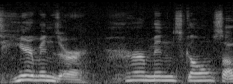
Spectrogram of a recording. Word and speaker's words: Heermann's: but i can't recall that ever heard someone pronounced the name out loud like definitively so i'm not sure if it's humans or Herman's go so I would love to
